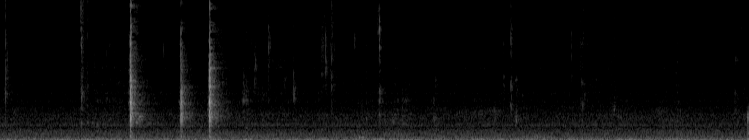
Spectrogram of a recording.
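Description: Open-mouthed mukbang-style chewing: wet mouth clicks and smacks, three sharp ones about a second in, then fainter scattered clicks, over a steady low hum.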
